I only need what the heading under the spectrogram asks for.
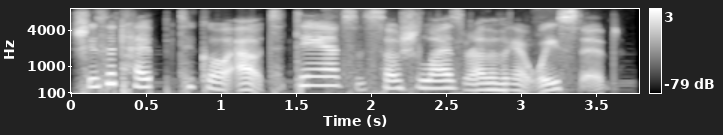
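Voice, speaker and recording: Woman reading a confident girl in a visual novel, dry and lively, close dry mic. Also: mid-range voice, normal speed, no echo, natural voice. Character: confident, teasing young woman, sure of her looks.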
